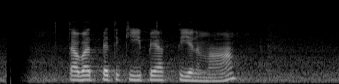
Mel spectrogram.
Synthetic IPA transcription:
t̪ɐʋɐt̪̚pɛt̪ikiːpejak̚t̪ijənɐʋaː

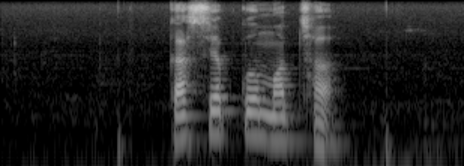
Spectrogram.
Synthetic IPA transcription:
kasjʌp̚komʌt̪̚t͡sʰʌ̰

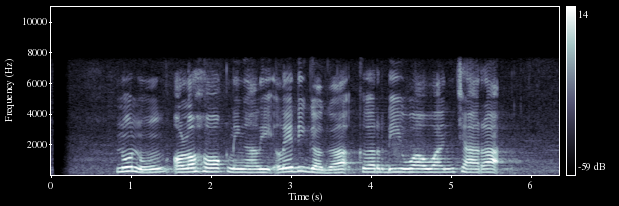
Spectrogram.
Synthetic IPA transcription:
nunuŋɔlɔɦɔk̚niŋalilɛdiɡaɡakɨrdiwawaɲt͡ʃaɾa

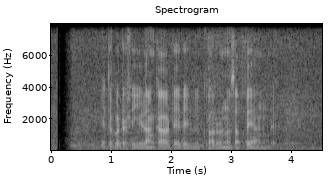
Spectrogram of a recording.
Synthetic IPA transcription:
et̪okoʈəʂiːlaŋkaːʋəʈəeɾeɦʋikʋaɾʋənusapeaɳɖə̰

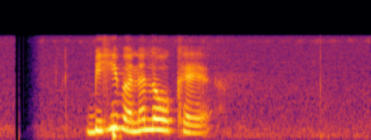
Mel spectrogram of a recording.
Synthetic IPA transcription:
biɦiʋɐnəloːkəjə

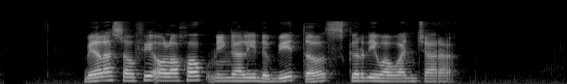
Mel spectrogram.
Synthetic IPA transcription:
belasofiʔɔlɔhɔk̚niŋɡalidəbit̪əlskərdiwawaɲt͡ʃaɾa̰

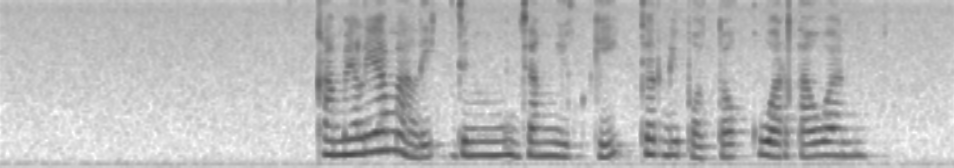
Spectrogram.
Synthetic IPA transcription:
kamɛliamalik̚d͡ʒɨŋd͡ʒaŋjukikɨrdipɔt̪ɔkuwart̪awan

